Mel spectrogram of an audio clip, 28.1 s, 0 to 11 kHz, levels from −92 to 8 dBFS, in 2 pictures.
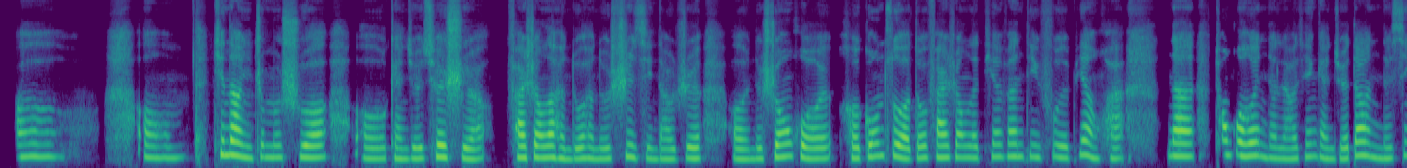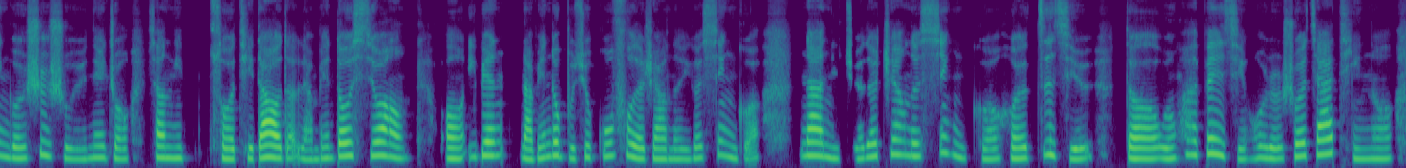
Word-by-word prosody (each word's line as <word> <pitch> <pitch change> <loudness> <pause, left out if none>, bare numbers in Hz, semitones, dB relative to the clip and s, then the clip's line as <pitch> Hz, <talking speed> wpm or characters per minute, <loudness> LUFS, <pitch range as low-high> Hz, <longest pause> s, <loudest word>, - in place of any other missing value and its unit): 哦， 240 0 -2 0.9
嗯， 220 0 -3 0.2
听 280 - +2
到 270 -1 +10
你 225 -3 +1
这 235 - -4
么 230 0 -2
说， 230 0 +2 0.3
哦， 205 -1 -2
我 - - -2
感 200 -2 -2
觉 205 0 +1
确 230 +2 +5
实 215 -2 +1 0.4
发 225 0 +5
生 225 0 +4
了 225 0 +6
很 210 -2 0
多 205 +1 +1
很 210 -2 -1
多 200 0 -1
事 235 +1 -1
情， 210 -2 -6
导 195 0 -2
致， 210 +2 +1 0.3
啊， 195 -1 +1
你 195 - -5
的 205 - -1
生 235 +4 +3
活 205 -3 +2
和 210 -1 0
工 245 +4 +2
作 235 -6 +5
都 220 +2 0
发 225 0 +3
生 225 0 0
了 220 0 -1
天 240 +3 -5
翻 245 0 +1
地 235 -1 -6
覆 230 +1 -7
的 220 -1 0
变 255 -3 0
化。 205 0 -5 0.4
那 250 -1 +7 0.2
通 275 0 0
过 265 -2 +5
和 260 +1 +5
你 235 - -4
的 215 -1 -3
聊 200 0 -3
天， 245 +4 -6
感 210 -3 -2
觉 205 +1 -2
到 265 +1 +4
你 215 -2 -3
的 205 0 -2
性 240 +4 -7
格 215 -1 0
是 265 +5 -3
属 205 -5 -5
于 195 0 -7
那 225 +2 -3
种 200 -2 -4 0.2
像 220 -2 +1
你 215 0 -4 0.2
所 200 -2 -1
提 205 +1 -4
到 225 0 +8
的， 210 0 -4
两 190 -2 -6
边 215 +1 -4
都 250 +2 +5
希 260 0 -4
望 235 -5 +3 0.4
呃， 205 0 +3
一 235 - -8
边 265 +1 +2
哪 200 -3 +1
边 215 +5 -3
都 265 - +4
不 215 -5 -6
去 230 +4 -5
辜 245 +3 -4
负 255 -1 -4
的 205 -2 +3
这 200 +1 -4
样 200 -1 0
的 195 0 -4
一 - - -5
个 215 +1 -3
性 240 -1 -7
格。 - - -9 0.4
那 260 -1 +4
你 220 -4 -2
觉 200 0 -8
得 240 +1 +1
这 290 +3 -6
样 275 -2 -2
的 250 0 0
性 260 -6 -7
格， 195 -1 -6
和 210 0 0
自 275 +6 -3
己 215 -3 -3 0.3
的 205 -1 +3
文 205 0 -1
化 275 +4 -4
背 290 0 +2
景， 195 -6 -8
或 210 +2 -4
者 205 0 +1
说 245 +4 0
家 280 +4 +3
庭 200 -10 -7
呢， 200 +1 -4
220 Hz, 245 characters per minute, -20 LUFS, 205-245 Hz, 0.9 s, 到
